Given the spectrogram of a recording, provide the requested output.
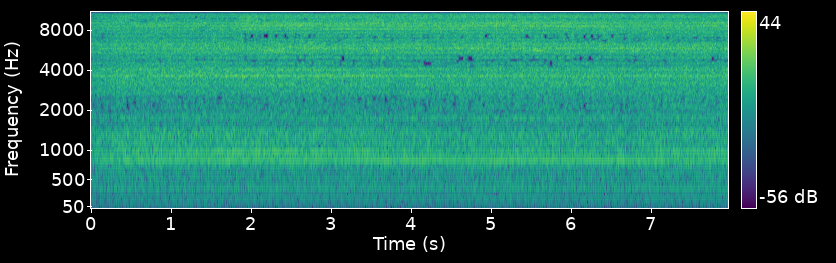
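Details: Fiat Palio Weekend four-cylinder at steady idle, even drone with a faint high whine and no clear misfire; head removed, head gasket found burnt with water passing the cylinder seal rings into the cylinder, blown head gasket.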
